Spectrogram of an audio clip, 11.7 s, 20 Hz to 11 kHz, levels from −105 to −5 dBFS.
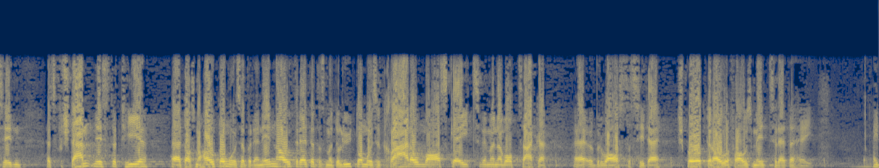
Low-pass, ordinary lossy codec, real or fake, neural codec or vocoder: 7.2 kHz; none; real; none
